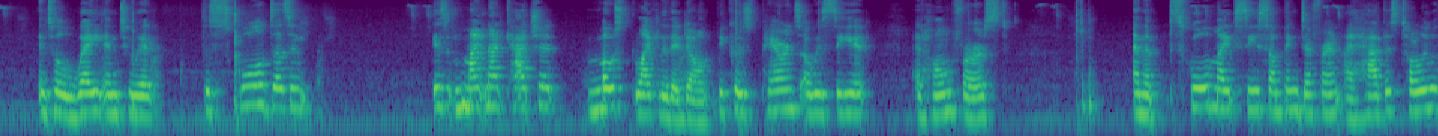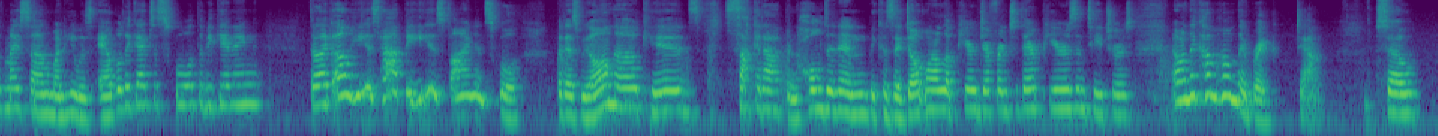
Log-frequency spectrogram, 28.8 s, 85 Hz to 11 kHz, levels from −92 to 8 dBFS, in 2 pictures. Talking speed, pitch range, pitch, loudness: 195 wpm, 180-235 Hz, 210 Hz, -22 LUFS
